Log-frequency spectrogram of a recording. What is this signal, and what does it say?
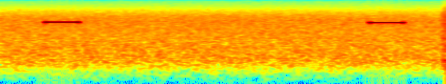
Quindar tones, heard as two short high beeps, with a squelch burst at the end.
